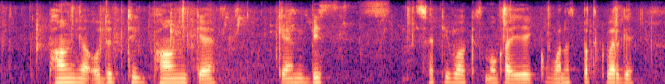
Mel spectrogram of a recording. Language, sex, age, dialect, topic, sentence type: Hindi, male, 18-24, Marwari Dhudhari, agriculture, statement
